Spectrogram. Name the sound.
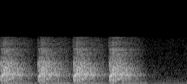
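knocking on a door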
